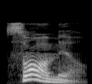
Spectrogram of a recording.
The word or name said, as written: sawmill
